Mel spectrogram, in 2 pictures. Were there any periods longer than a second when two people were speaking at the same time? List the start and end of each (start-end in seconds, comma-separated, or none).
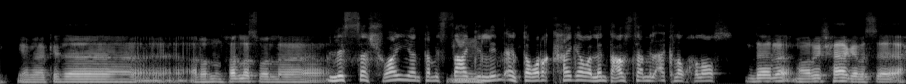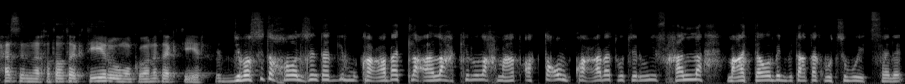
none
